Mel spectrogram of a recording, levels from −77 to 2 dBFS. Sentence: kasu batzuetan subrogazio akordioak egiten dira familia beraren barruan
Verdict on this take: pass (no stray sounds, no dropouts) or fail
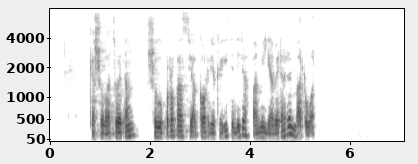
pass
